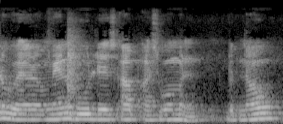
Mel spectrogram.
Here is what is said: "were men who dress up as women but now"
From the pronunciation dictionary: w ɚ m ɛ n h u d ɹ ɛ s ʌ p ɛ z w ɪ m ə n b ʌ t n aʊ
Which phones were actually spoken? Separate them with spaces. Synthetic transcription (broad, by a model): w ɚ m ɛ n h u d ɛ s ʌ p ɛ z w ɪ m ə n b ʌ t n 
